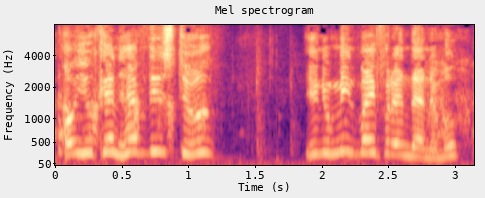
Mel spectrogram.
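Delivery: put-on high, comic Indian accent. Taxi driver introducing his friend Animal, Indian accent. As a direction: pitch it up as a mock Indian driver. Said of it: "You went to India".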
